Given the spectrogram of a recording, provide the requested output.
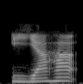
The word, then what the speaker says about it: iyaha: Again, iyaha is in prepos form and niya is in postpos form. So niya is spelled NIYA, niya. Iyaha is spelled IYAHA, iyaha.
